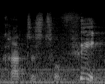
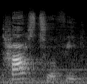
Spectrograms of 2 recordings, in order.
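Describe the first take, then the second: First: The stress is on the last syllable. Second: The stress is on the second syllable. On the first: "last syllable" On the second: "second syllable"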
